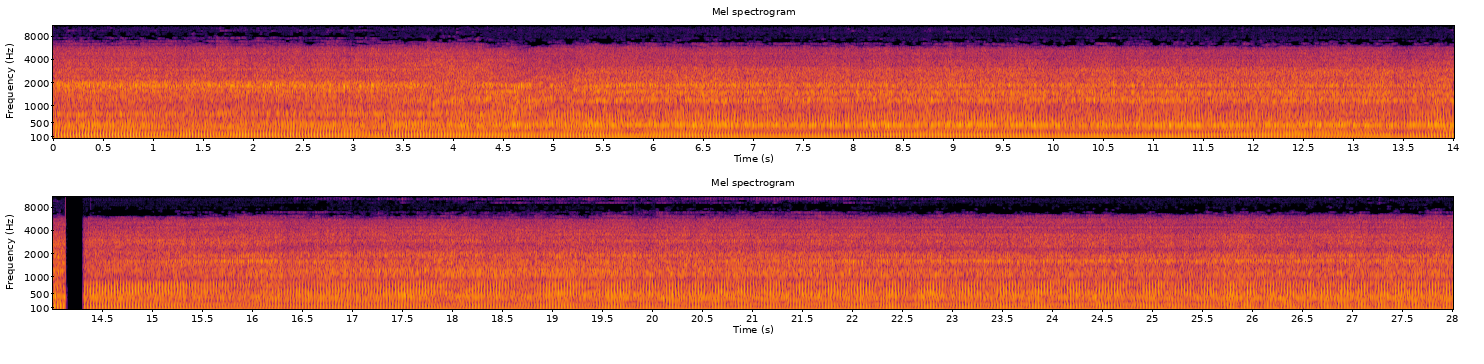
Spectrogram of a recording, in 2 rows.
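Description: Small motorcycle engine running steadily in gear on a stand, its rear tyre spinning a small water pump by friction. The sound drops out for an instant about 14 seconds in, then the running carries on as before.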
